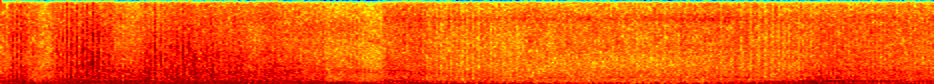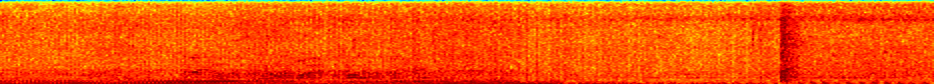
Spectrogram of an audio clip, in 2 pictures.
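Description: A motorcycle engine revs up and down in two swelling bursts, its pitch rising and falling over a steady loud rumble of idling and street noise.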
